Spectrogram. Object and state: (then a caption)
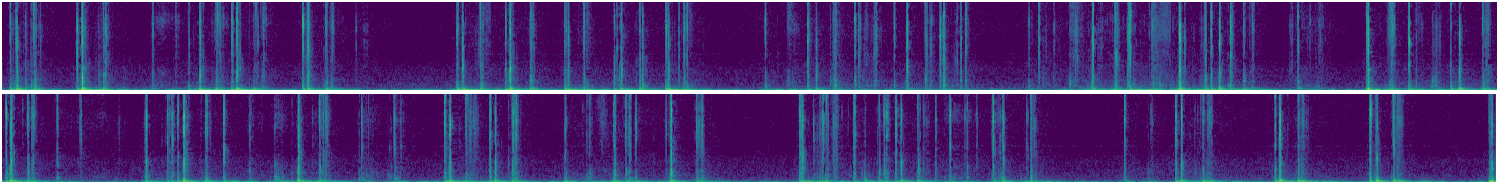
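Wooden-frame keyboard with plastic keys. A compact keyboard with a wooden frame and plastic keys is held up close and typed on with the fingertips, giving rapid, uneven bursts of clicky keystrokes. Each tap is short and dry, with a low thump in the body and a bright click on top. The bursts are broken by brief pauses.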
